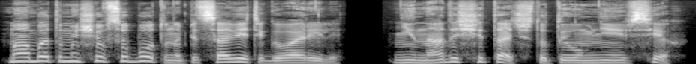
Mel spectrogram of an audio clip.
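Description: A man's voice: fairly high pitch, lively intonation, quick pace, a little mellow, dry recording, clean studio sound, lightly acted. Man voicing a stern middle-aged teacher lady, reproachful and lecturing, for a storybook reading.

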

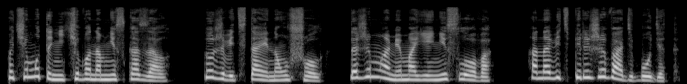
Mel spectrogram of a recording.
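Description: A woman's voice: expressive, fairly quick, a little mellow, no echo, clean studio sound, natural voice. A woman voicing a shaky, eager young boy in an audiobook story. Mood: pleading. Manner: shaky, pleading, high childlike voice. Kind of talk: audiobook character reading.

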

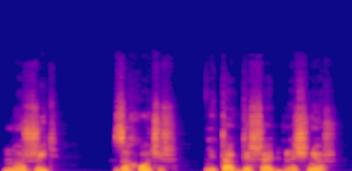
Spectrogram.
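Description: A man's voice: mid-range voice, level tone, slow, husky, no room sound, studio quality. A man voicing a furious, menacing male lord in an audiobook, growling and accusing with hatred. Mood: sneering.

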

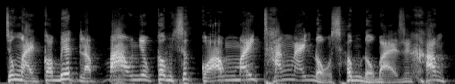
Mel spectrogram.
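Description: A man voicing a furious, greedy old village chief who snarls and shouts abuse at his servants. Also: high-pitched, sing-song, fairly quick, voice pushed up, heavily acted. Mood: raging, abusive. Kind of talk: storytelling voice acting.

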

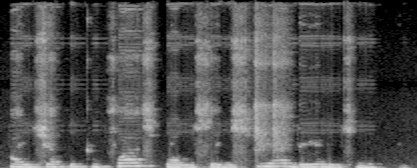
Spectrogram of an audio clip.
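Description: A woman speaking as an elderly spirit guide in a spiritist session, giving gentle fatherly counsel and calling the listener "my son" after nearly every phrase. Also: a little high, lively intonation, a little hiss or hum, lightly acted, poor audio. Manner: slow, repetitive, soothing advice.

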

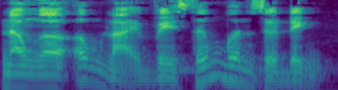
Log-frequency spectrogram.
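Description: A man narrating a family drama story in an expressive storytelling manner. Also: low-pitched, moderate pace, breathy edge, faint music behind.

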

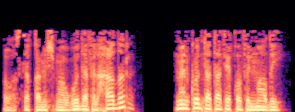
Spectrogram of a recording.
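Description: A man reads a calm therapist in an audiobook who presses with measured questions. His voice is low and husky, in a dry, dull recording. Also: no echo, full character voice. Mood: probing.

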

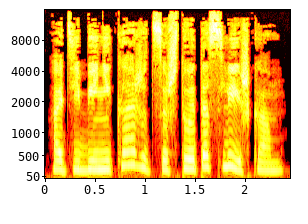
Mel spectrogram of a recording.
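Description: A woman's voice: mid-range voice, normal speed, no echo, clean studio sound, natural voice. Woman doing a sullen, stubborn young man. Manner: flat, terse and defiant. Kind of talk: audiobook reading.

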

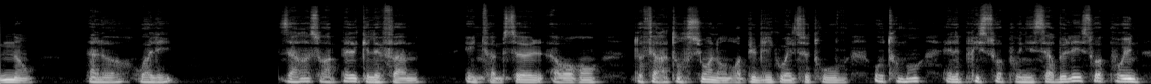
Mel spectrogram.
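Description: Male audiobook narrator, grave and measured, low and husky. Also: mellow. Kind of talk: scripted novel narration.

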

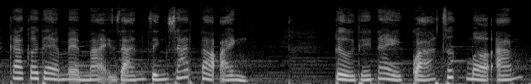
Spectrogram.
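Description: A woman narrating a novel in an even, gentle storytelling voice. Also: a little high. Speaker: audiobook narrator. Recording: reverberant room with faint music.

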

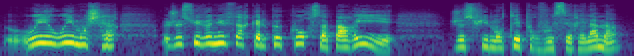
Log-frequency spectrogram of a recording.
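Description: A woman's voice: mid-range voice, a little slow, close to an everyday voice. A woman playing an awkward, scheming husband who speaks in an embarrassed, coaxing way, in a storybook reading.

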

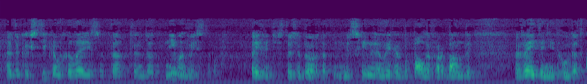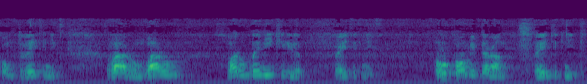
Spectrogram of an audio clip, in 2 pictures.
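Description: A man in his forties, a religious teacher, giving a shy, earnest personal testimony in a lesson, halting and full of restarts. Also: medium pitch. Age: 40s. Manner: halting, hesitant, with many restarts. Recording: dull lo-fi recording with faint noise.

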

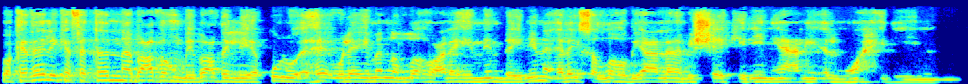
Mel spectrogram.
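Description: A man with an Egyptian accent reading a classical religious commentary aloud, slowly voicing the text, then explaining it in casual colloquial asides. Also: medium pitch, fairly even intonation, darkish tone, echoey room. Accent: Egyptian Arabic.

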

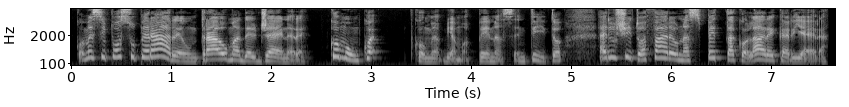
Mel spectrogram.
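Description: A woman reading a novel aloud on the radio, raising her voice for the characters' lines. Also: normal speed. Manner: expressive reading, lifting pitch for quoted speech. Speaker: reader. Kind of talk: scripted narration of a novel. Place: radio studio.

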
